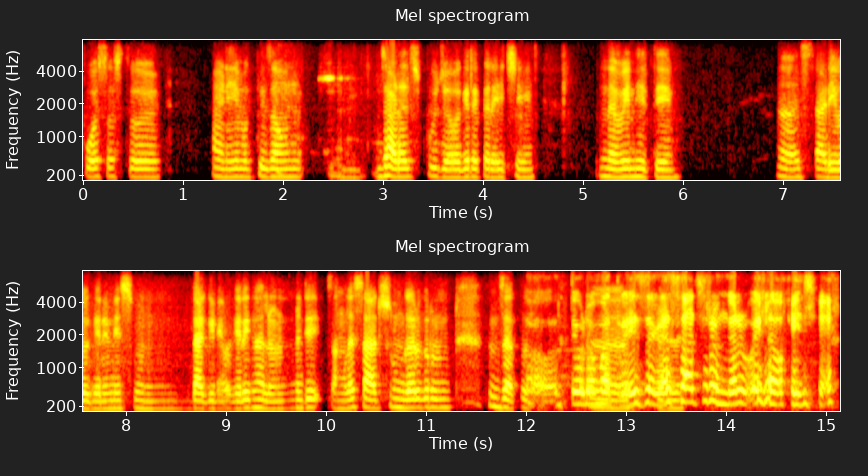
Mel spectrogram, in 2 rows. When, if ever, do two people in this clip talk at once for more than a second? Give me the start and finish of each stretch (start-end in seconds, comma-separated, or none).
none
